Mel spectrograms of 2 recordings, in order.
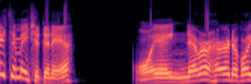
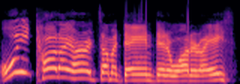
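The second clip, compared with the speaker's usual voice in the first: put-on deep valley accent; 11 semitones higher, 5 dB louder than usual. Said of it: "his accent so thick and oily".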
